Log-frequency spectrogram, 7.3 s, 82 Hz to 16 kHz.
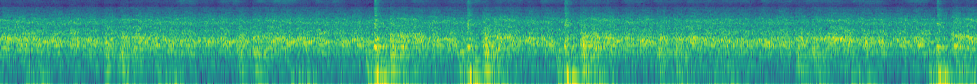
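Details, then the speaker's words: Fatsun (Datsun), first start attempt in 3 years: steady starter whirr with faint click about every 0.7 seconds, no firing; fuel smelled, spark and return line to be checked; cause unconfirmed. "I smell fuel so we're getting fuel for sure let's make sure all of our spark is good go check the return line and make sure there's a stream coming in"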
